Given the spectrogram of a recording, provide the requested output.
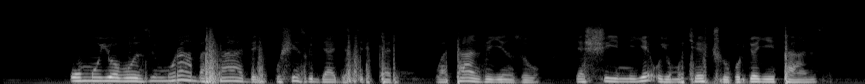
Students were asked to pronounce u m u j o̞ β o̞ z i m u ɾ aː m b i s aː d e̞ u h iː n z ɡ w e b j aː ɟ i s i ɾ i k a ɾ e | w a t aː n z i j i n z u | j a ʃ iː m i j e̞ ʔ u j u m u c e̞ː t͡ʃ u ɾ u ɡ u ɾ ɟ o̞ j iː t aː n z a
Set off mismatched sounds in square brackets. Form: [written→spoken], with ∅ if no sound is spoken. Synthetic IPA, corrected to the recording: u m u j o̞ β o̞ z i m u ɾ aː m b [i→a] s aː d e̞ u [h→ʃ] iː n z ɡ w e b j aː ɟ i s i ɾ i k a ɾ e | w a t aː n z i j i n z u | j a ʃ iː m i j e̞ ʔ u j u m u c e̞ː t͡ʃ u ɾ u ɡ u ɾ ɟ o̞ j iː t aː n z [a→e]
